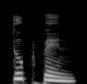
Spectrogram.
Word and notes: ತುಪ್ಪೆನ್: tuppen

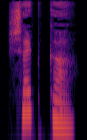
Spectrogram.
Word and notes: ಷಡಕಿ: Kannada

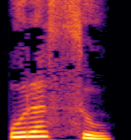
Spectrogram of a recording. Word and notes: ಊರಾಸೆ: Kannada

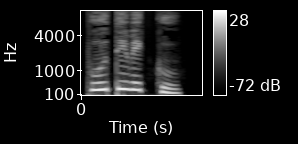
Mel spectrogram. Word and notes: ಪುದುವೋಗು: puduvogu

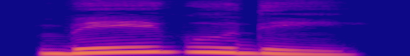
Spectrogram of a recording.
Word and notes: ಬೇಗುದಿ: Kannada

